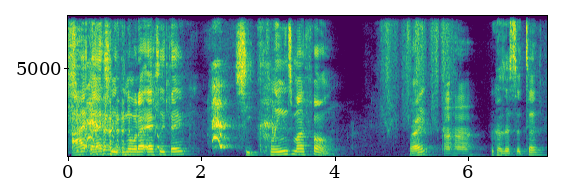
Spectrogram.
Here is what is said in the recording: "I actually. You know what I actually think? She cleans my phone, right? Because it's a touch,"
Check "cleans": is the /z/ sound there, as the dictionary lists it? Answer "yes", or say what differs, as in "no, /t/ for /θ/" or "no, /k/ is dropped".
yes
